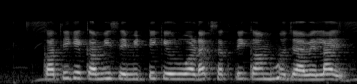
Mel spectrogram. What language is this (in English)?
Magahi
